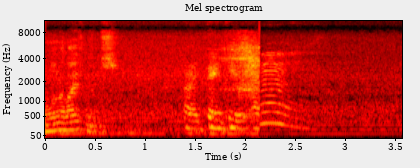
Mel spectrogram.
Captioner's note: Caprice sighs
